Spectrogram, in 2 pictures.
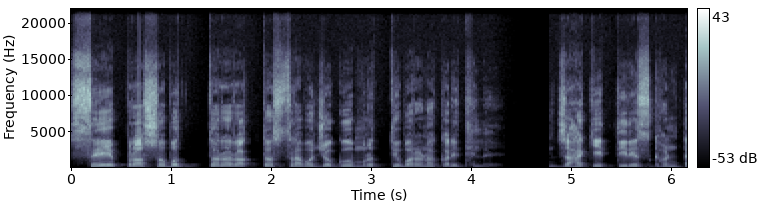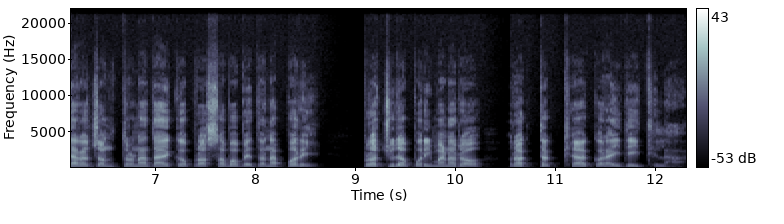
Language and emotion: Odia, neutral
